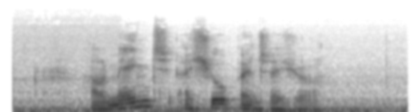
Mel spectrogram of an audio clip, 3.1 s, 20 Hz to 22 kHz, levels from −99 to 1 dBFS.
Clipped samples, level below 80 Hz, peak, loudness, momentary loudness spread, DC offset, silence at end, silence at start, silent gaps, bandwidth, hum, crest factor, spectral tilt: under 0.1%; -42 dBFS; -14 dBFS; -29 LUFS; 16 LU; under 0.1%; 0 s; 0.1 s; none; 9.8 kHz; none; 16 dB; -6.5 dB/octave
